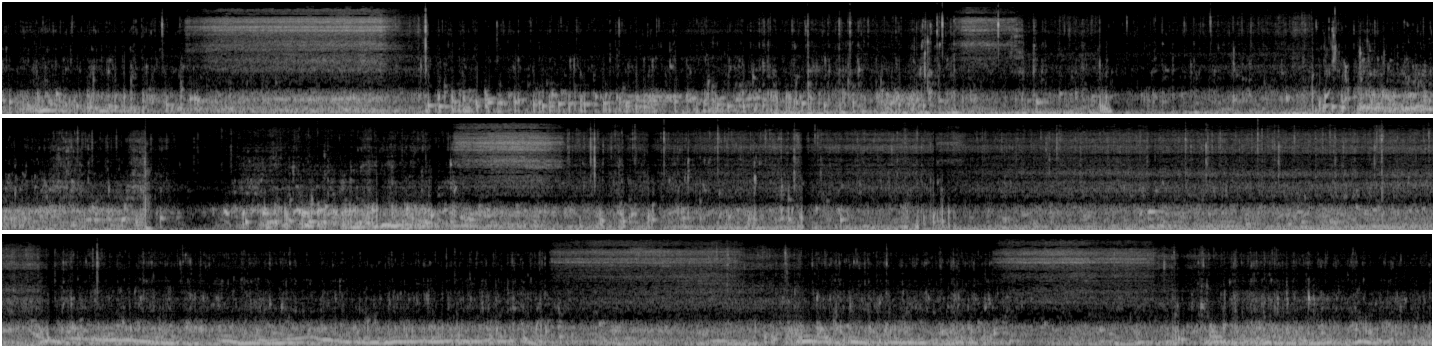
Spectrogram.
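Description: Underwater sound of scuba diving heard through a camera's waterproof housing. A steady low rumble of water and regulator exhaust bubbles runs throughout, with a brief hiss every several seconds from breathing through the regulator.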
